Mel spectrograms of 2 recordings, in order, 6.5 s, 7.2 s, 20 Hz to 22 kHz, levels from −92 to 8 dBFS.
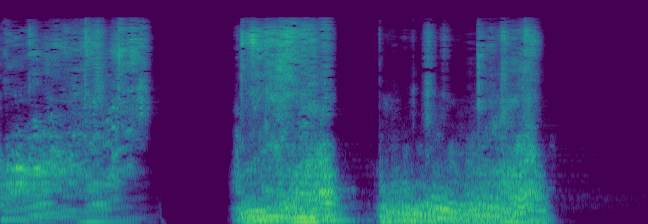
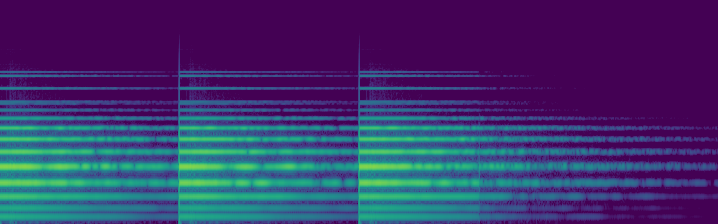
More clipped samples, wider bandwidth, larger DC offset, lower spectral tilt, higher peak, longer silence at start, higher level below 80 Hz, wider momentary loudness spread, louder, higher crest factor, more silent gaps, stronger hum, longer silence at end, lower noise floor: neither; first, 16 kHz vs 6.2 kHz; neither; about the same, -5 dB/octave vs -6 dB/octave; about the same, -2 dBFS vs -2 dBFS; about the same, 0 s vs 0 s; first, -32 dBFS vs -62 dBFS; second, 13 LU vs 20 LU; second, -22 LUFS vs -16 LUFS; about the same, 20 dB vs 16 dB; first, 1.71-2.27 s vs none; neither; second, 0.95 s vs 1.8 s; first, -86 dBFS vs -64 dBFS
